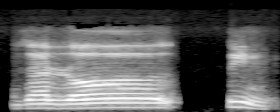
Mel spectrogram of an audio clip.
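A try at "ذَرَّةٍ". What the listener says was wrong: র কে টান দিচ্ছেন কেন তাড়াতাড়ি পড়েন।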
